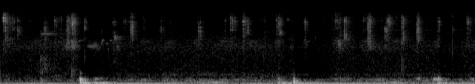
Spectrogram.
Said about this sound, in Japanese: 雨降ってんねこれ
